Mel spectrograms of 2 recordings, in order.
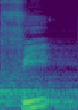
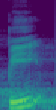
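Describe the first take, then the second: First: It starts with an f sound. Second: It starts with a p sound. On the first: The speaker calls it right. "tapi huruf uh, fi" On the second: The speaker calls it wrong. "bukan dibaca pi"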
